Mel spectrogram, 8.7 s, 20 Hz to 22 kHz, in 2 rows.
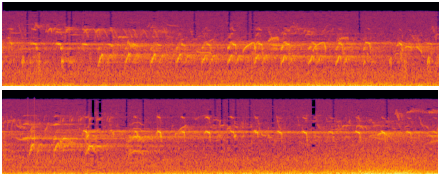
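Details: Wild white-tailed eagle pair at their nest in Durbe, Latvia, calling together at about 6:09 am on 12 April 2021 as the female returns during failing incubation; rapid series of yelping, chattering notes, about three per second, over a steady low rumble.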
